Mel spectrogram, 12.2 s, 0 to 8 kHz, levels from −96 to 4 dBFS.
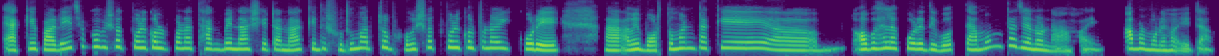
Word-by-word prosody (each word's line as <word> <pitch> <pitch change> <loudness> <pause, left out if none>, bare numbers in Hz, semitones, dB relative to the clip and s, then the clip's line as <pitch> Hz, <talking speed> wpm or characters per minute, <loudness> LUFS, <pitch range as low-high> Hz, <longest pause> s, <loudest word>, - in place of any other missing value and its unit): একেবারেই 260 +3 +1
যে - - -11
ভবিষ্যৎ 370 0 0
পরিকল্পনা 315 -2 +1
থাকবে 280 -1 0
না - - +5
সেটা 265 -2 -3
না। 225 - +2
কিন্তু 275 -1 -2
শুধুমাত্র 280 - -1 0.2
ভবিষ্যৎ 265 +7 -1
পরিকল্পনাই 325 -2 +1 0.2
করে 260 -4 +6 0.6
আ - - +3 0.2
আমি 255 +3 +5
বর্তমানটাকে 310 +7 0 0.5
আম 220 -2 -1 0.4
অবহেলা 295 +3 +3
করে 275 -2 +4
দিব। 240 -4 0 0.3
তেমনটা 350 - -1
যেন 285 -4 +3 0.2
না - - -6
হয়। 255 0 -8 0.3
আমার 285 0 +2
মনে 220 -2 0
হয় 225 - -3
এটা। 260 - -8
280 Hz, 140 wpm, -20 LUFS, 250-315 Hz, 0.6 s, করে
